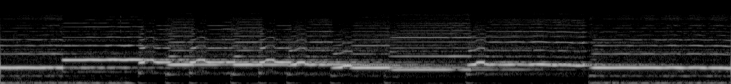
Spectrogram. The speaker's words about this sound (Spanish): y es la flauta bansuri, que también es una flauta traversa, pero es de madera, de junco, eh, de eh, caña, ¿verdad? Vamos a escucharla. Y otro ejemplo con la flauta Bansuri.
